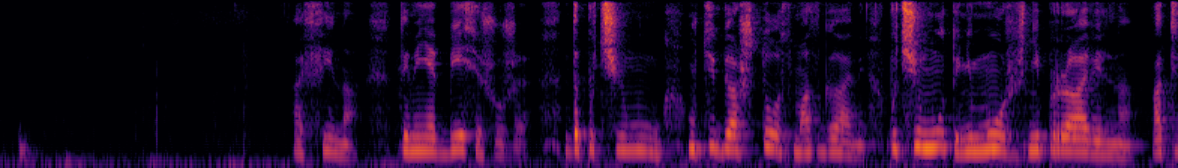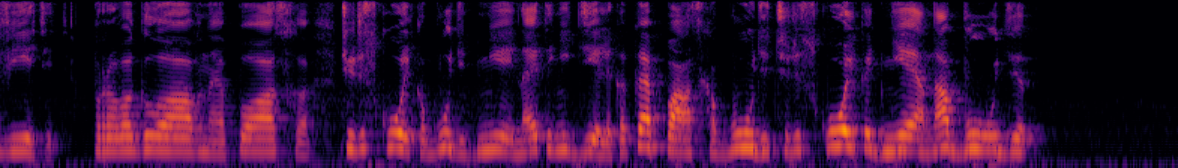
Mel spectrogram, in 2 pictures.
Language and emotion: Russian, angry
